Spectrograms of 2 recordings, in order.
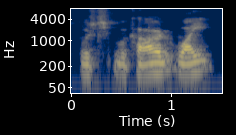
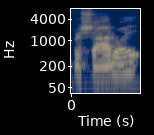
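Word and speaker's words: Rachaad White: I think he's gonna be I think he's gonna have a Ricard White kind of in uh am I pronouncing his name right? Ricard White. Rashad White.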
